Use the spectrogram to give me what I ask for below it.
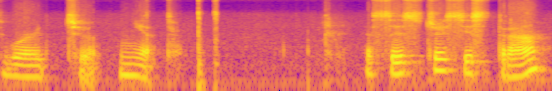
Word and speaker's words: сестра: A sister, сестра, again the stress is on a, this is и, это и, у меня есть сестра.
